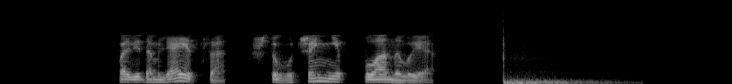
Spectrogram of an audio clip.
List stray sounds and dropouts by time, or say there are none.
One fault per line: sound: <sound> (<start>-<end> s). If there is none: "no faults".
sound: thud (5.0-6.5 s)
